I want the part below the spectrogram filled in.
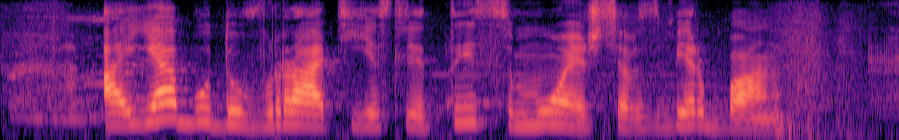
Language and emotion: Russian, angry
